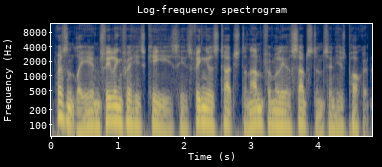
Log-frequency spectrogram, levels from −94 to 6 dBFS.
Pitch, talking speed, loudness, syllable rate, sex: 90 Hz, 185 wpm, -19 LUFS, 5.6 syllables/s, male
